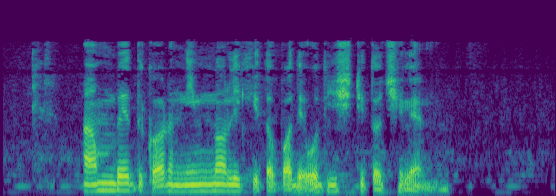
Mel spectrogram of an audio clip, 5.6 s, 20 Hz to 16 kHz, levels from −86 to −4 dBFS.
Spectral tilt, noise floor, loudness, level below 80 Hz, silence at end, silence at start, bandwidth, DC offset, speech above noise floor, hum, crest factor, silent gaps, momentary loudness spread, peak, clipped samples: -5 dB/octave; -56 dBFS; -19 LUFS; -54 dBFS; 1.1 s; 0.35 s; 7.4 kHz; under 0.1%; 37 dB; none; 18 dB; none; 21 LU; -2 dBFS; under 0.1%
